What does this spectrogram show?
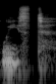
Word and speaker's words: Wiest: It's called The Mountain Is You by Brianna Wiest. Wiest? I think Wiest. Not West, it's Wiest.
